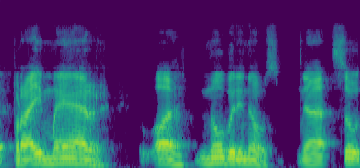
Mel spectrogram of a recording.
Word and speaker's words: Primare: the origin of it well the joke is we don't care as long as you save prime air in some version or another but strictly speaking in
